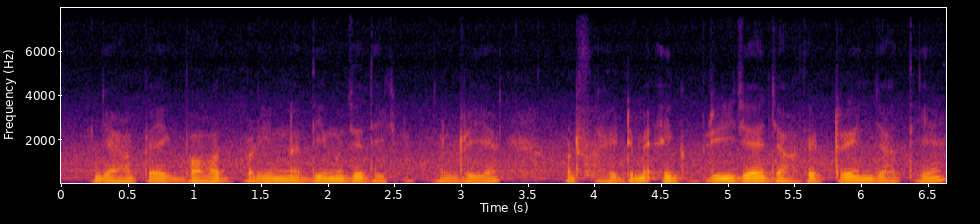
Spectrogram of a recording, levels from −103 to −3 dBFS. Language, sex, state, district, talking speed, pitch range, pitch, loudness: Hindi, male, Uttar Pradesh, Budaun, 205 wpm, 115-120 Hz, 115 Hz, -28 LUFS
